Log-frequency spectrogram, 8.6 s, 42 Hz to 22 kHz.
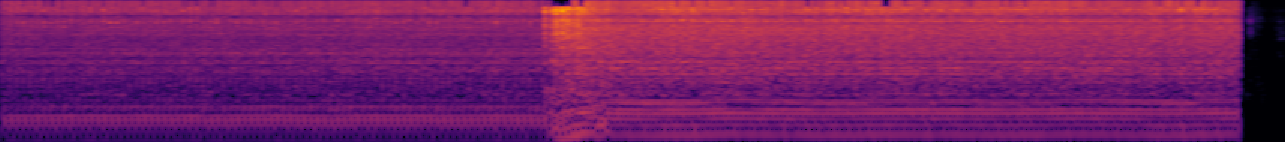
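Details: Troy-Bilt Storm 2660 26-inch snowblower after carburetor cleaning to cure bad surging, fully choked with the primer line disconnected: it fires, holds a steady beat without rise and fall, then shuts off cleanly; no surging.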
